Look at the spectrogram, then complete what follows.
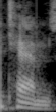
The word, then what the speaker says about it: Thames: This culminates in the apex of our story, the Battle of the Thames, or the Thames, depending on, I guess, your pronunciation.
